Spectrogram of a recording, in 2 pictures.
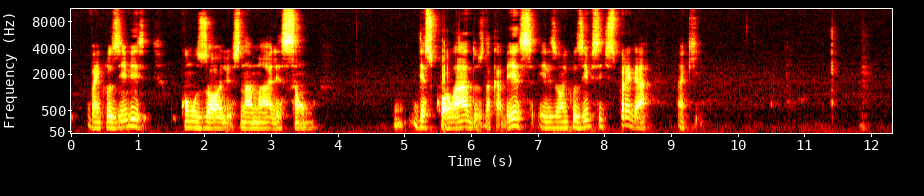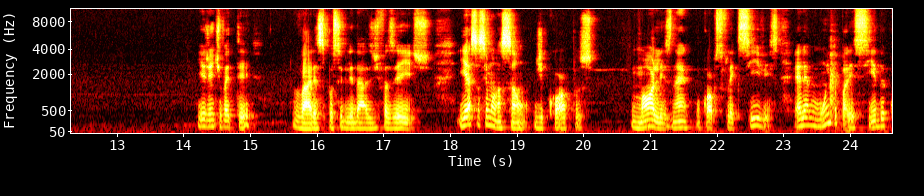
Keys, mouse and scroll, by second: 10.2 space, 17.6 Escape.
